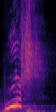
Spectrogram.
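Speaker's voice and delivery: sharp high whoosh of a flying plate; whoosh sound. Retold or imitated. Preacher imitating a thrown plate, high whoosh. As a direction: mimic a spinning plate whizzing past.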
